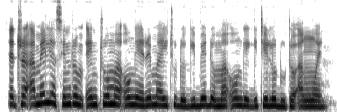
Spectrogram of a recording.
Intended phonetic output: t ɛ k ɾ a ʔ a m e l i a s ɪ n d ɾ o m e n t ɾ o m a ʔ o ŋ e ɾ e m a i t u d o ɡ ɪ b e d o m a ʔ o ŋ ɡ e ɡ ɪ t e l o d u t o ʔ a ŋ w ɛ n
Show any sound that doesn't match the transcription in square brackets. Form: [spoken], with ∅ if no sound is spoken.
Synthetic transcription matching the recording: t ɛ [t] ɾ a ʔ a m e l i a s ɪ n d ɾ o m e n t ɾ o m a ʔ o ŋ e ɾ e m a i t u d o ɡ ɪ b e d o m a ʔ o ŋ ɡ e ɡ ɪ t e l o d u t o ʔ a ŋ w ɛ n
